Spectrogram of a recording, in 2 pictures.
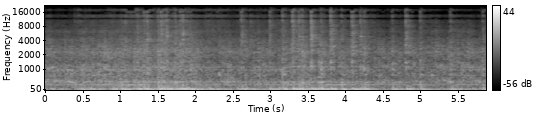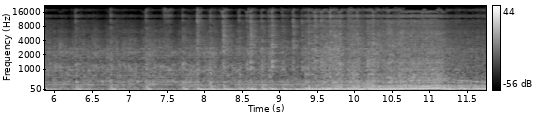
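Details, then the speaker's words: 1941 Plymouth Special Deluxe flathead, stored about 50 years, no fuel supply, running on fuel poured into rebuilt carb: uneven, lumpy firing surging and sagging with no steady idle; rough running. "the engines running you know well but it's brought a doesn't have a fuel supply so it runs as long as we threw fuel down a story right"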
